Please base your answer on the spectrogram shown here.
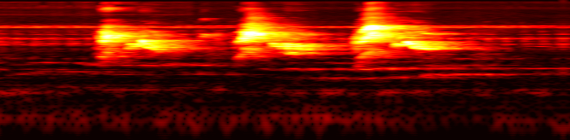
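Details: Cendet, the long-tailed shrike, singing actively: three loud, scratchy, falling bursts spaced about two-thirds of a second apart, each sliding down through a harsh buzz, over a faint steady high tone.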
